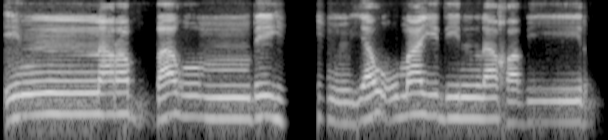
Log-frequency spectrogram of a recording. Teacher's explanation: মিম সাকিনের কায়দা হয় বা উম, মিমের পরে বা এসছে, বা থাকলে গুণনা করে পড়তে হবে।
